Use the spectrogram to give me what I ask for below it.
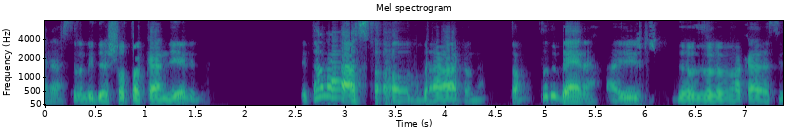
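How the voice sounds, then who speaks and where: Middle-aged teacher, husky, playful storyteller who voices the characters. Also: male voice, fairly low pitch, dry recording. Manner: colloquial and humorous, acts out the characters' lines. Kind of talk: informal lecture retelling a story.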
